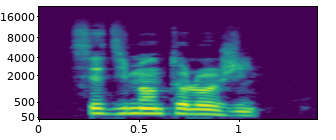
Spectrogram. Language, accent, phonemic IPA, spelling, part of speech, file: French, France, /se.di.mɑ̃.tɔ.lɔ.ʒi/, sédimentologie, noun, LL-Q150 (fra)-sédimentologie.wav
- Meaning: sedimentology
